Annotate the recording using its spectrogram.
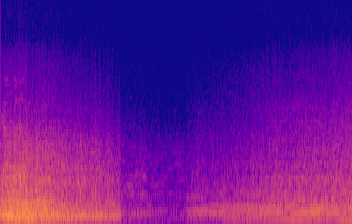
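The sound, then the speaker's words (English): A steady, droning engine of a Royal Cambodian Air Force airplane hums loudly through the whole stretch as it flies over the city of Phnom Penh, Cambodia, briefly dipping and easing off midway before the low, even roar returns. No one speaks. “We are now flying over the city of Phnom Penh, and to the left of us, along the dock area and beyond it, we can see the Tonle Sap River and the great Mekong River.”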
